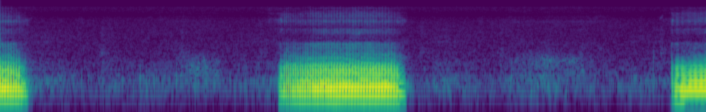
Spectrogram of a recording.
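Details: Sleeping pug puppy snoring: loud, long buzzing rattle on each breath with quiet pauses of several seconds between.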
